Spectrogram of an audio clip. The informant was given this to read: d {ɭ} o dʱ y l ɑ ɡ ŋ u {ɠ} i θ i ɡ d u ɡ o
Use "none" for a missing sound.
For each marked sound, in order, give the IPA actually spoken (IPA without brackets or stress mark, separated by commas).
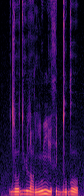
l, ŋ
